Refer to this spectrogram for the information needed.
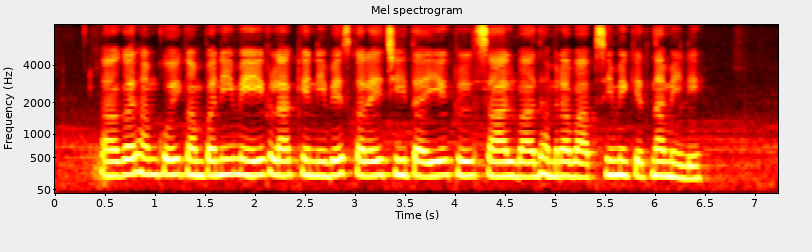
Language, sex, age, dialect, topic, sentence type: Magahi, female, 31-35, Western, banking, question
